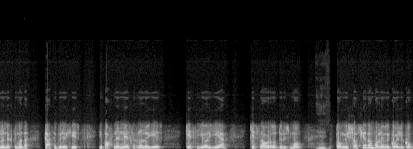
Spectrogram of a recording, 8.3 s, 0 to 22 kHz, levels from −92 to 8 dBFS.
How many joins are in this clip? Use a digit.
1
